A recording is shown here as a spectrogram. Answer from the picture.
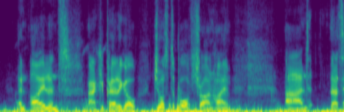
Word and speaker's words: Trondheim: island archipelago just above tranim and that's how it said not Trondheim you don't pronounce the d right or anything in the middle in Scandinavian you don't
